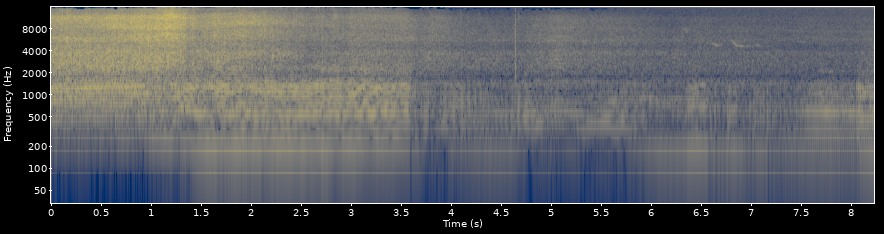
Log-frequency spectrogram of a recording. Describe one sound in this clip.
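A car engine roars loudly past close by and then falls in pitch.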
